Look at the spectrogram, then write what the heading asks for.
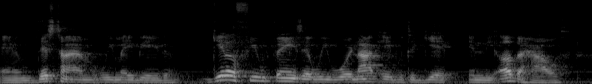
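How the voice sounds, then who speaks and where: Audible room echo surrounds a man speaking at a fairly low pitch with ordinary pitch variation. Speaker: vlogger. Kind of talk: casual monologue. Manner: fast.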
